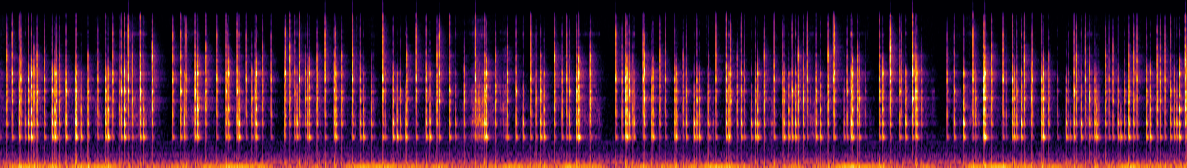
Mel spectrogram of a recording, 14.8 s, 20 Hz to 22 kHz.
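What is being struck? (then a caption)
Flat bamboo plate tapped with fingernails. An empty, flat, solid bamboo plate shaped like a bear's head, about 25 cm across, is tapped rapidly with long acrylic nails close to the microphone. The result is a dense, continuous stream of crisp, bright wooden clicks with a hollow tone around 680 Hz, each dying away almost instantly, with only a few brief pauses.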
